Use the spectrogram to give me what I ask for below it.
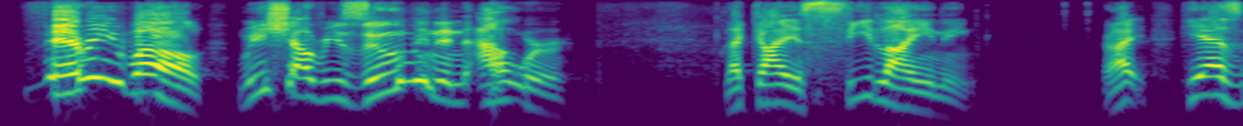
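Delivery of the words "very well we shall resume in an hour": high, loud, fake-polite sea lion. Sea lion answers the annoyed man, high and loud. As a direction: squeak it out with mock courtesy. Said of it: "sea lion leaves".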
